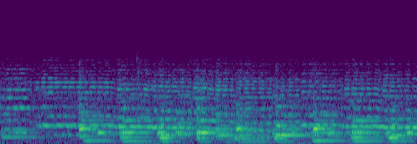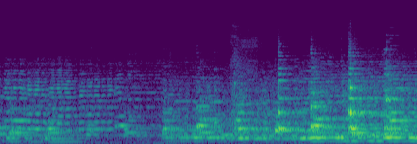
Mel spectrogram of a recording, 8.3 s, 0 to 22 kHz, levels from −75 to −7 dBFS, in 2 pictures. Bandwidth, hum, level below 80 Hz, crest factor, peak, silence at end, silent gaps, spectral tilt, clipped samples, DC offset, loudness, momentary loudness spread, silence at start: 12 kHz; none; -58 dBFS; 22 dB; -8 dBFS; 0 s; none; -7.5 dB/octave; under 0.1%; under 0.1%; -30 LUFS; 14 LU; 0 s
